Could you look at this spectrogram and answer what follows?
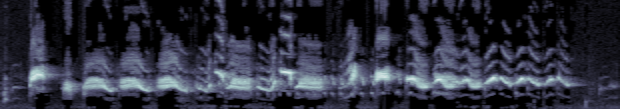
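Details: Chinese hwamei (wambi kembang) singing vigorously with wings spread: a steady, loud stream of undulating, wavering whistles with sharp accents, running for nearly six seconds.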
